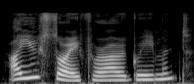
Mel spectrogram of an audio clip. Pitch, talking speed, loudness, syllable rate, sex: 230 Hz, 185 wpm, -17 LUFS, 5.7 syllables/s, female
